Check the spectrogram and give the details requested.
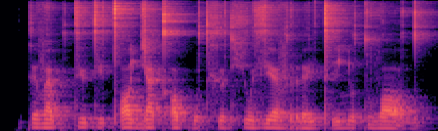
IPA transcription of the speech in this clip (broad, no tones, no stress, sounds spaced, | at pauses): k e v æ kʷ tʲ u tʲ i tʼ ɒ ɟ æ kʼ ɒ kʷ æ t xʲ o d ç u zʲ æ v r e j tʼ i ʎ o t v ɒ d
